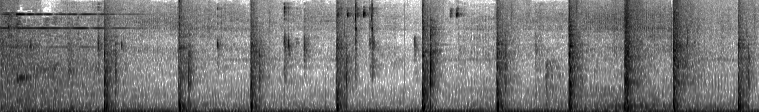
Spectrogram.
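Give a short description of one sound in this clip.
Footsteps tap steadily on a hard floor in an echoing corridor.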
